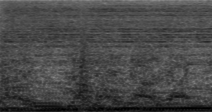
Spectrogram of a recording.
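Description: Live heavy rock band playing loud and steady: electric guitar and bass over a drum kit with cymbals.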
